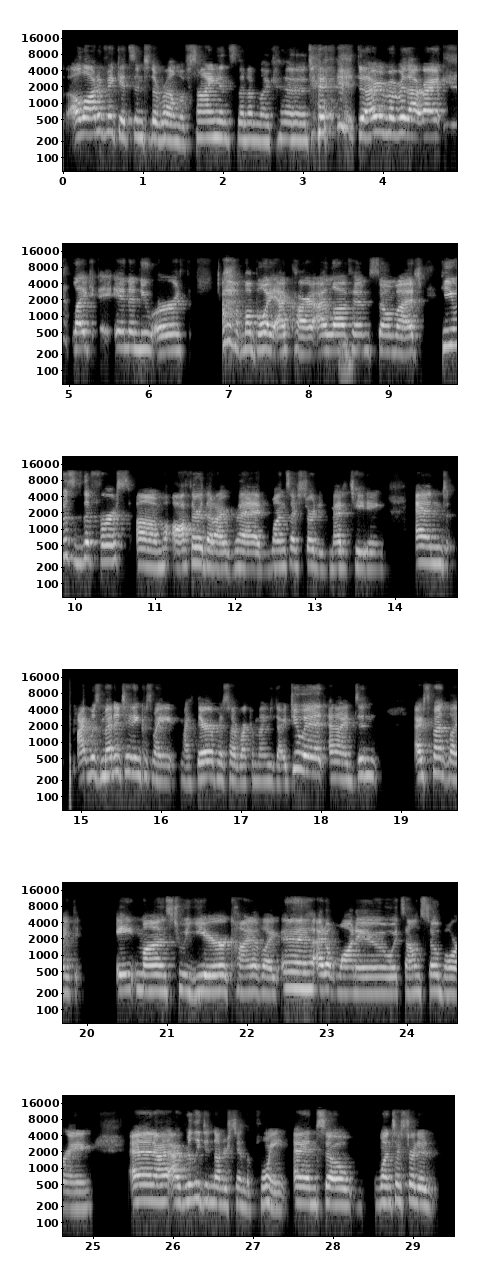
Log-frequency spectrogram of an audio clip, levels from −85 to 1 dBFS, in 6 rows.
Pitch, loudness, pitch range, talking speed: 225 Hz, -19 LUFS, 205-245 Hz, 190 wpm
